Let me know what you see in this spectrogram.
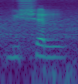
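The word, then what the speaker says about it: whistle: में है और वो टी के बाद है, टी उससे पहले है तो वहाँ टी साइलेंट रहता है। For example कैसल, कैशल, विशल, हसल। तो यहाँ पर वर्ड के लास्ट में एल ई है और उससे पहले टी है तो ये टी यहाँ पर साइलेंट है।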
